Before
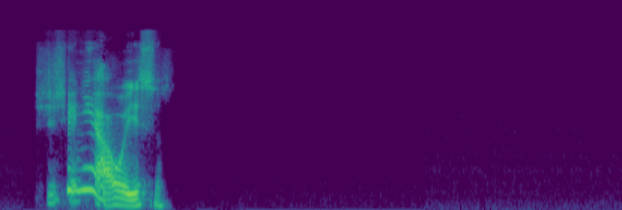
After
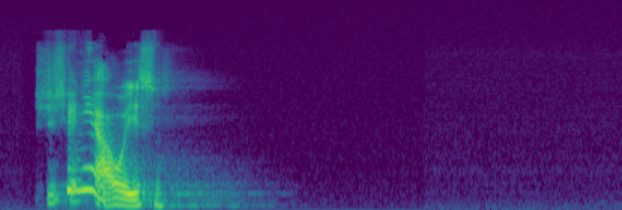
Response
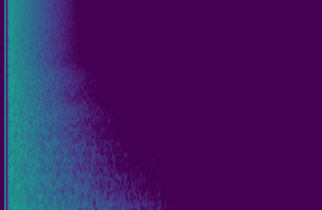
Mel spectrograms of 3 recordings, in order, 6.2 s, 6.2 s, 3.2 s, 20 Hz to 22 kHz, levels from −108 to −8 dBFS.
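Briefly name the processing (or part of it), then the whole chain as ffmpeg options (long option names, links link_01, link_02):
ducked reverb: -filter_complex "[0:a]asettb=1/sr,asplit=3[link_01][link_02][link_03];[link_01]atrim=end=0.914[link_04];[link_02]atrim=start=0.91:end=1.53,asetpts=PTS-STARTPTS,afade=type=in:duration=0.004:curve=qsin,afade=type=out:start_time=0.616:duration=0.004:curve=qsin,lowpass=frequency=8400:width=0.5412,lowpass=frequency=8400:width=1.3066[link_05];[link_03]atrim=start=1.526[link_06];[link_04][link_05]acrossfade=duration=0.004:curve1=hsin:curve2=qsin[link_07];[link_07][link_06]acrossfade=duration=0.004:curve1=qsin:curve2=hsin,asplit=3[link_08][link_09][link_10];[1:a]atrim=start_sample=2205[link_11];[link_09][link_11]afir=irnorm=-1:irlink=0[link_12];[link_10]apad=whole_len=274487[link_13];[link_12][link_13]sidechaincompress=threshold=-43dB:ratio=12:attack=21:release=760,volume=-14.5dB[link_14];[link_08][link_14]amix=inputs=2:normalize=0,volume=8dB"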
